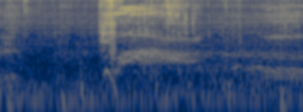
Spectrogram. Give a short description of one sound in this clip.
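A blade strikes a burning creature with a heavy slash.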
